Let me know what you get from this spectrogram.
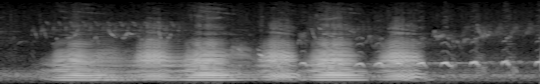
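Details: Bullfrogs croaking at a Northern California pond: five loud, low, resonant booming croaks roughly one per second, followed by a run of short chirping notes after the calls stop.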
